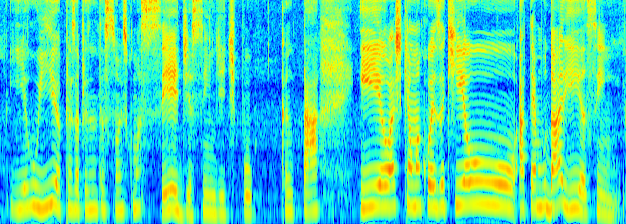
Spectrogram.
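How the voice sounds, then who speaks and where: A woman with a fairly high voice speaks at a fairly slow pace, using ordinary pitch variation. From Brazil, São Paulo metro area. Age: 20s. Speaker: singer. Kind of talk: interview. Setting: studio.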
